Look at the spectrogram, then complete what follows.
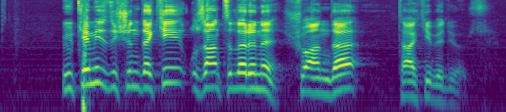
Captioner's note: non-english speech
